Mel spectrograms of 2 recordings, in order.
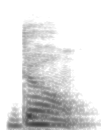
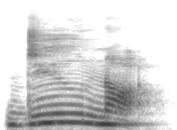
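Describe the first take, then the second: First: The words merge into one short syllable. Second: Two separate full words are said.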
